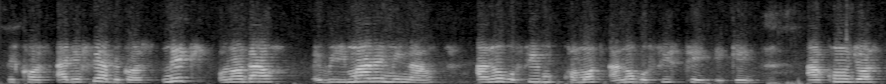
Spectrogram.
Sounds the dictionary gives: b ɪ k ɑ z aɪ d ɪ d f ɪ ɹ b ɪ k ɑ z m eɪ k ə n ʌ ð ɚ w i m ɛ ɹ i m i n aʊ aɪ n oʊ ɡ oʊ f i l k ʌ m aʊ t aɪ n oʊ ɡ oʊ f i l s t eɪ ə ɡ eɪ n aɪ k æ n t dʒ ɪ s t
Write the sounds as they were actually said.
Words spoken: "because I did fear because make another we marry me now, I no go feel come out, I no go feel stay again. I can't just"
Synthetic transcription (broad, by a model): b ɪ k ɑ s aɪ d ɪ f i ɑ b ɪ k ɑ s m eɪ k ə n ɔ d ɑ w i m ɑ ɹ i m i n aʊ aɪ n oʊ ɡ oʊ f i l k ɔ m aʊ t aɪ n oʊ ɡ oʊ f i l s t eɪ ə ɡ eɪ n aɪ k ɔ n dʒ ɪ s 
